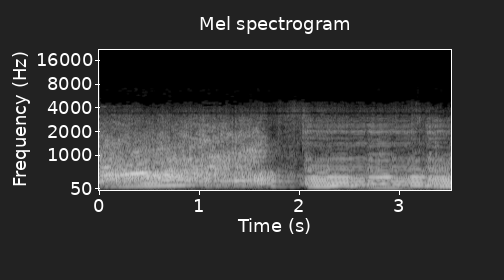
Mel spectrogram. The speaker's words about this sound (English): I found a small, inconspicuous sedan with its keys tucked in the sun visor above the wheel. I got in and drove off.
